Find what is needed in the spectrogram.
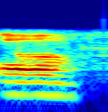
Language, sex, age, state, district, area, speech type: Bodo, male, 18-30, Assam, Chirang, rural, conversation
